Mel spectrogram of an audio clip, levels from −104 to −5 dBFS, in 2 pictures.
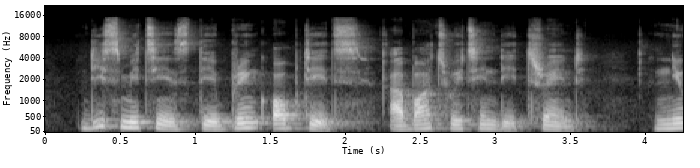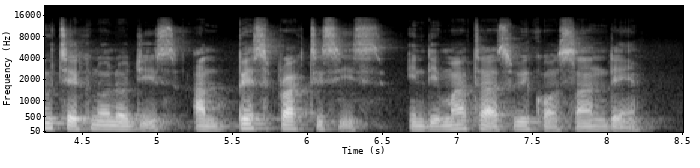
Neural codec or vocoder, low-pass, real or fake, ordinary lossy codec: none; 14.4 kHz; real; none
